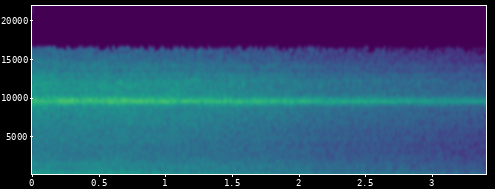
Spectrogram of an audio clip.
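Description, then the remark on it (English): Steady, loud roar of airplane engines running as the plane takes off on a flight into Kalaupapa on a hot day in June, a broad droning rumble with a high whine on top, holding constant and easing slightly toward the end, with no voices. “Okay, the engines are turning on.”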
